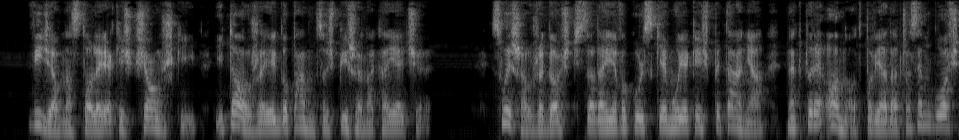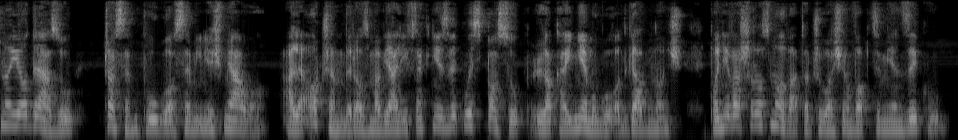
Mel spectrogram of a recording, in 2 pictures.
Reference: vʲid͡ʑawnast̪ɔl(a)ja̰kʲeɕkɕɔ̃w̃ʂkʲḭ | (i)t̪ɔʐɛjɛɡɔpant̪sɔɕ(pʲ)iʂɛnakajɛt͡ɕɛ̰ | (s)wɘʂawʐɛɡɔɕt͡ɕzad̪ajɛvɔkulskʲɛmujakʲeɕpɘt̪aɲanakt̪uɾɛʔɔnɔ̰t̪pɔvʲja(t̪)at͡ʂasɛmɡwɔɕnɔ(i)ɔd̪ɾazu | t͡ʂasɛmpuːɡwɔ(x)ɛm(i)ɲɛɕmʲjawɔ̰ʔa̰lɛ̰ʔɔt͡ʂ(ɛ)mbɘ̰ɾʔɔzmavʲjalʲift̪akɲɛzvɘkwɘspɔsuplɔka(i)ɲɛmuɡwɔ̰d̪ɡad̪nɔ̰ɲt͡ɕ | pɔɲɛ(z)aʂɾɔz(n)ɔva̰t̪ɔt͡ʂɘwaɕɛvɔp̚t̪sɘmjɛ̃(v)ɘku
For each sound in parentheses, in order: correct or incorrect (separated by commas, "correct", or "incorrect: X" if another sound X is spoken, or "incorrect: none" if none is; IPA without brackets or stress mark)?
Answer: incorrect: ɛ, correct, correct, correct, incorrect: d̪, correct, incorrect: s, correct, correct, incorrect: j, incorrect: v, incorrect: m, incorrect: z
